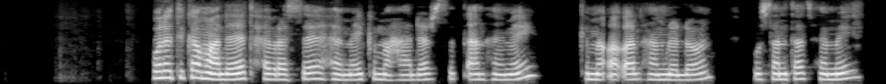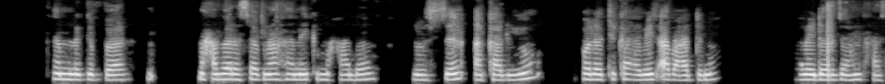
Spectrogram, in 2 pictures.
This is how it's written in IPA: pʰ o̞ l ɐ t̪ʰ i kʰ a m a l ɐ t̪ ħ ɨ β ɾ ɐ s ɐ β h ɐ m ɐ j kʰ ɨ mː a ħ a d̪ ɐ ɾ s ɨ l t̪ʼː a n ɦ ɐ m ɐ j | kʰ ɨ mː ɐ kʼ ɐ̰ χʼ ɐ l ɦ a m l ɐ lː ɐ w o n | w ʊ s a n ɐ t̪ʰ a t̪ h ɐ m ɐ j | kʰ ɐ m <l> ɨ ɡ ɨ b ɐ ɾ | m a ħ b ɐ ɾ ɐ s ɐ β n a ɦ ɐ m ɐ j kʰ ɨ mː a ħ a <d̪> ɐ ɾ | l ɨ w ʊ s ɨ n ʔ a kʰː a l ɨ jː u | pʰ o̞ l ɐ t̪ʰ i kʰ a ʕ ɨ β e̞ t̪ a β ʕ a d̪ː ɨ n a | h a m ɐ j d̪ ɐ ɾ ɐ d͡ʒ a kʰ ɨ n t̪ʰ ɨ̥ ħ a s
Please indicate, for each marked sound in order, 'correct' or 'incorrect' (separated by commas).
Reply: correct, correct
